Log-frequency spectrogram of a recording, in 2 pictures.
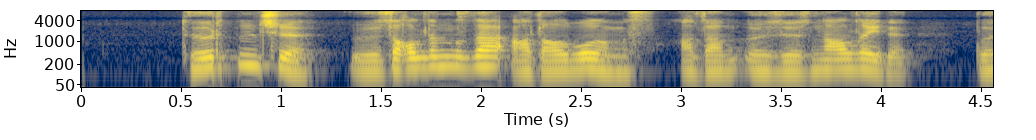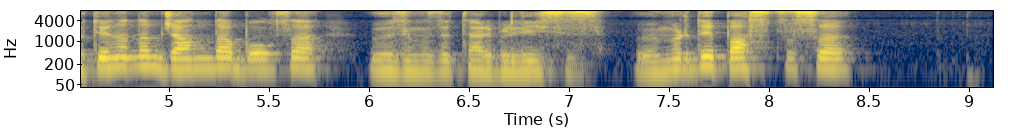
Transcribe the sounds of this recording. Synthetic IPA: t̪ʰɵɾt̪ɪnʃɪwɵzɑlˠd̪əɴəzd̪ɑʔɑd̪ɑlˠbo̞lˠəɴəzɑd̪ɑmwɵzwɵzɪnɑlˠd̪ɑjd̪ə | w̥ɵt̪e̞nɑd̪ɑmʒɑnənd̪ɑbo̞lˠsɑ | wɵzɪŋɪzd̪ɪt̪ʰæɾbijelejsɪzwɵmɪɾd̪e̞bɑst̪əsə

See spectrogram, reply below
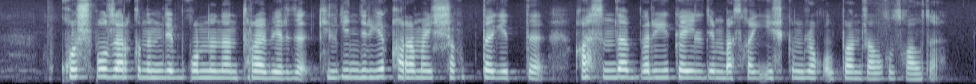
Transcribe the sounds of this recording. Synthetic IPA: qʰo̞ʃpozɑɾqənəmd̪e̞pwo̞ɾnənɑnt̪ʰʊɾɑbe̞ɾd̪ɪkʲʰe̞lɡʲe̞nd̪e̞ɾɡʲe̞qʰɑɾɑmɑjʃəʁəp̚t̪ɑkʲʰe̞t̪ːɪ | qʰɑsəmd̪ɑbɪɾe̞kʲæje̞ld̪e̞nbɑsqɑje̞ʃkʲɪmʒo̞qʊ̰lˠpɑnʒɑlˠʁəzʁɑlˠd̪ə̰

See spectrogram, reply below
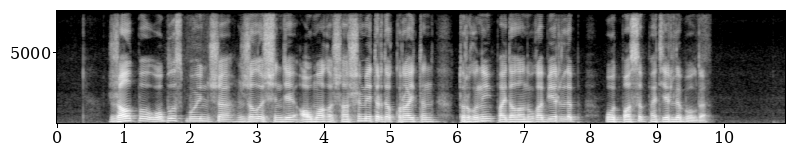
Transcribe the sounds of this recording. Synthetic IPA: ʒɑlˠpəwo̞blˠəsbo̞jənʃɑʒəlˠɪʃɪnd̪e̞ʔɑwmɑʁəʃɑɾʃəme̞t̪ɾd̪ɪqʰʊɾɑjt̪ənt̪ʰʊɾʁənijpʰɑjd̪ɑlˠɑnuʁɑbe̞ɾɪlɪp | wo̞t̪̚pɑsəpʰæt̪̬e̞ɾlɪbo̞lˠd̪ə

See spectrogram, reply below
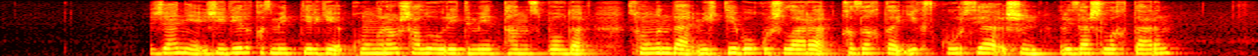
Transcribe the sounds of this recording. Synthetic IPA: ʒæne̞ʒe̞d̪e̞lqʰəzme̞t̪ːe̞ɾɡʲe̞qʰo̞ɴəɾɑwʃɑlˠuɾe̞t̪ɪme̞nt̪ʰɑnəsbo̞lˠd̪əso̞ɴənd̪ɑme̞k̚t̪e̞p̬wo̞quʃəlˠɑɾəqʰəzəqt̪əʔe̞kskursʲijaʔʏ̰ʃɪnrijzɑʃəlˠəqt̪ɑɾən

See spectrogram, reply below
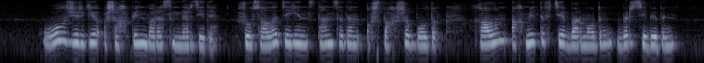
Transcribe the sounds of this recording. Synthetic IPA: wo̞lˠʒe̞ɾɡʲe̞ʔʊʃɑqpe̞nbɑɾɑsəɴd̪ɑɾd̪e̞d̪ɪ | ʒ̥o̞sɑlˠəd̪e̞ɡʲe̞nst̪ant̪sɨjad̪ɑnʊʃpɑqʃəbo̞lˠd̪əq̚ʁɑlˠəmɑχme̞t̪o̞ft̪e̞bɑɾmɑwd̪əɴbɪɾse̞be̞bɪn

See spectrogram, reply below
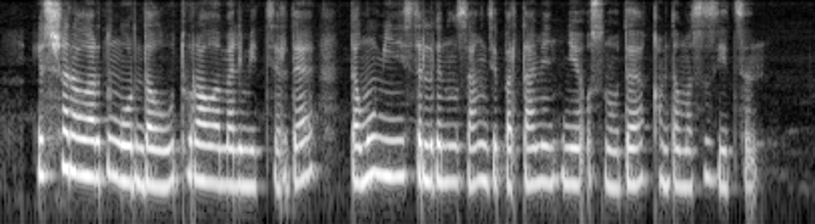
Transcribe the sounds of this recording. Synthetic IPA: ɪsʃɑɾɑlˠɑɾd̪əɴwo̞ɾənd̪ɑlˠuət̪ʰuɾɑlˠəmælɪme̞t̪ːe̞ɾd̪ɪd̪̥ɑmumijnijst̪ɪɾlɪɡʲɪnɪŋzɑɴdʲe̞part̪amʲe̞nt̪ɪne̞ʔʊsənud̪əqʰɑmt̪ɑmɑsəze̞t̪sɪn

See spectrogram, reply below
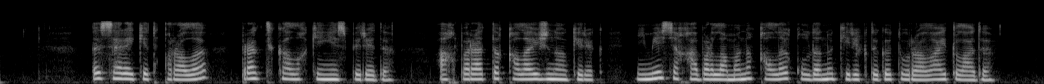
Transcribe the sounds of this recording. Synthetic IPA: ɪsæɾekʲe̞t̪qʰʊɾɑlˠə | prak̚t̪i̥jkɑlˠəqkʲʰe̞ŋe̞sbe̞ɾe̞d̪ɪ | ɑqpɑɾɑt̪ːəqʰɑlˠɑjʒinɑwkʲʰe̞ɾe̞k | ne̞me̞se̞χɑbɑɾlˠɑmɑnəqʰɑlˠɑjqʰo̞lˠd̪ɑnukʲʰe̞ɾe̞kt̪ɪɡʲɪt̪ʰuɾɑlˠəɑjt̪əlˠɑd̪ə

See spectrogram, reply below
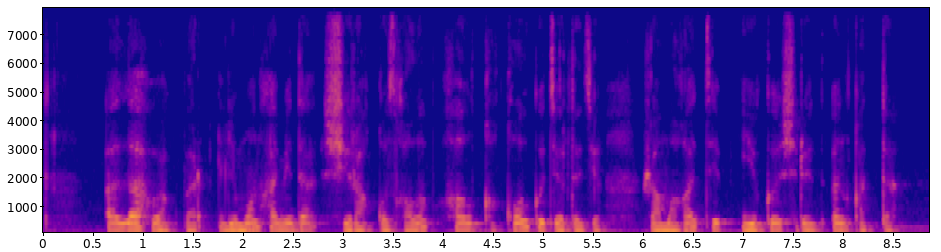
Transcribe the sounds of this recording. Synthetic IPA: ælːæhuak̚bɑɾlʲimo̞nχɑmid̪ɑʃijɾɑqʰːo̞zʁɑlˠəpχɑlˠəqːɑqʰolˠkʲʰɵt̪e̞ɾd̪ɪd̪e̞ | ʒ̥ɑmɑʁɑt̪̚d̪e̞pje̞kʲɪʏʃɾe̞t̪ɪɴqʰɑt̪ːə

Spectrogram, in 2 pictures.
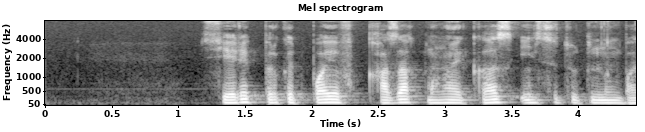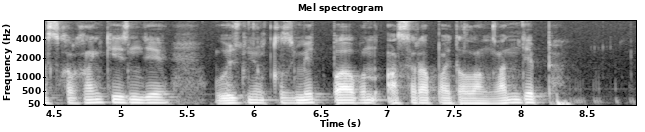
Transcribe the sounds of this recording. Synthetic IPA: se̞ɾɪk̚bʏɾkʲʏt̪̚bɑje̞fqʰɑzɑq̚mənɑjɡazijnst̪ijt̪ut̪ənəɴbɑsqɑɾʁɑŋkʲʰe̞zɪnd̪e̞wɵzɪnɪɴqʰəzme̞t̪̚bɑbənɑ̰səɾɑpʰɑjd̪ɑlˠɑɴʁɑnd̪e̞p

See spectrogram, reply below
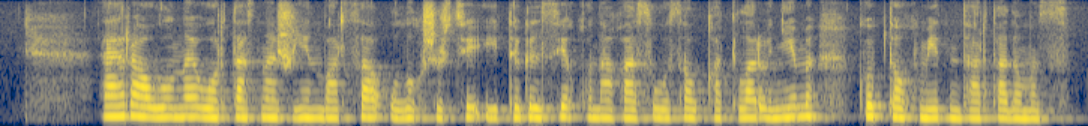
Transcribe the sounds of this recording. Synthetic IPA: æɾɑwəlˠənɑjwo̞ɾt̪ɑsənɑʒijənbɑɾsɑʔʊlˠəqʒʏɾse̞ʔʏjt̪ʰɪɡʲɪlse̞qʰo̞nɑʁɑsəwo̞sɑwqʰɑt̪əlˠɑɾʏne̞mɪkʲʰɵp̚t̪ʰɑwqme̞t̪ɪnt̪ʰɑɾt̪ɑd̪əməz

